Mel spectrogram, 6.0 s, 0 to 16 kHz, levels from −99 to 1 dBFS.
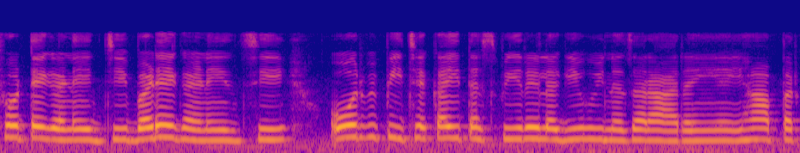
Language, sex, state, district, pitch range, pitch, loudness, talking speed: Hindi, female, Goa, North and South Goa, 225-255 Hz, 235 Hz, -28 LUFS, 170 wpm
